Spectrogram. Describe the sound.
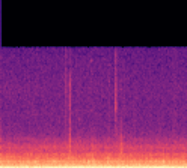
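A car drives onto a solar farm construction site, giving a steady, loud, low rumble that holds evenly throughout with no voices.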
